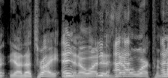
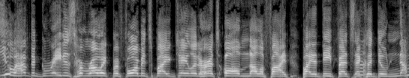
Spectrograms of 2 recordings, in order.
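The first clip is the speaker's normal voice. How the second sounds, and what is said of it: Yelling, raised loud voice. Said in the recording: “Why are you yelling? ... When my volume goes up, I'm losing.”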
